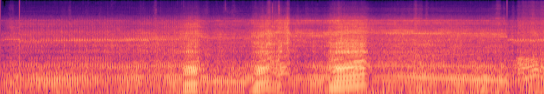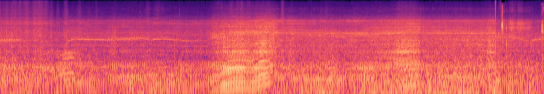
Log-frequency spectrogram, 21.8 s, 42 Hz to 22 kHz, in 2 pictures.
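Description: A Royal Enfield Himalayan 450 motorcycle engine rumbles loudly and continuously on a muddy downhill descent, its revs rising and falling in repeated surges, with wind buffeting across the whole clip.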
